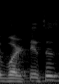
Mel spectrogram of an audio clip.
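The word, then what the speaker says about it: vertices: Wait wait wait, अभी अब सुनो, area of triangle ABC whose वर्टाइसेस आर, जिसे वर्टिसेस बोलते हैं कई जने, मैं वर्टाइसेस बोलता हूं, वो आपकी प्रोनाउंसिएशन है।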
